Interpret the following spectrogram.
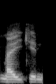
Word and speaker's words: Makin: bacon i don't know my surname is spelt m-a-k-i-n and i pronounce it making so i think it's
